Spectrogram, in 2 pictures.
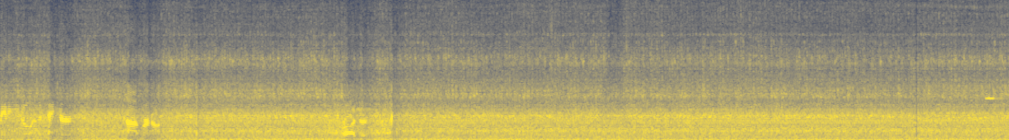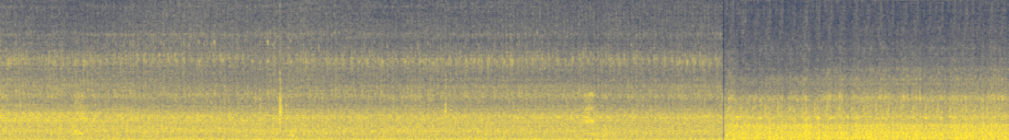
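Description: Fire truck engine running steadily close by. Near the end the din steps up louder.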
